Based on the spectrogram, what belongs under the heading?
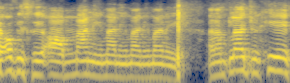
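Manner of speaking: ordinary talk, nothing marked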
